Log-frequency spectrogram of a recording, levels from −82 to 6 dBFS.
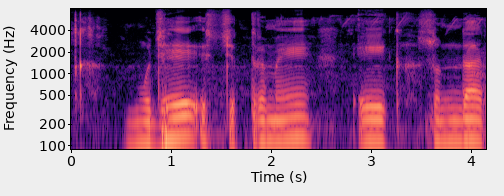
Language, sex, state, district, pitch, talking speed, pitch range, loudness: Hindi, male, Madhya Pradesh, Dhar, 115 Hz, 85 wpm, 105-120 Hz, -20 LUFS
